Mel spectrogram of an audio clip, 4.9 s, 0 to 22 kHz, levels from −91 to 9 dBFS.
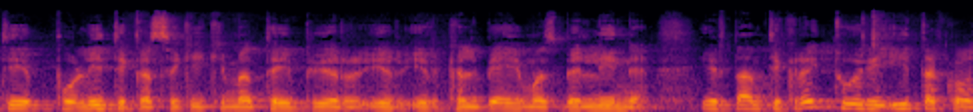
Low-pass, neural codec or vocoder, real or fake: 14.4 kHz; none; real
